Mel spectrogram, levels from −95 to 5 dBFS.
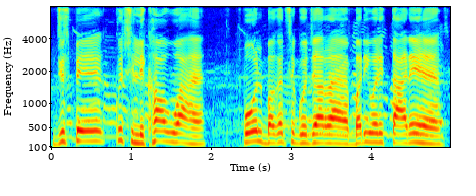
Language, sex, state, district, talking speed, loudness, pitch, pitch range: Hindi, female, Bihar, West Champaran, 190 wpm, -13 LUFS, 185 Hz, 175-205 Hz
